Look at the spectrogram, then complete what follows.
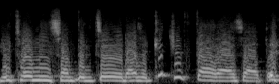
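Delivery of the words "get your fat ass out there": put-on angry cursing outburst. Retelling cussing out a boss: imitating cussing someone out. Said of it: "'cause I cussed him out that day too".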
